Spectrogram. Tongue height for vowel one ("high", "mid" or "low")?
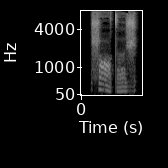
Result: low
